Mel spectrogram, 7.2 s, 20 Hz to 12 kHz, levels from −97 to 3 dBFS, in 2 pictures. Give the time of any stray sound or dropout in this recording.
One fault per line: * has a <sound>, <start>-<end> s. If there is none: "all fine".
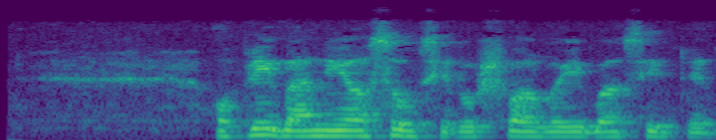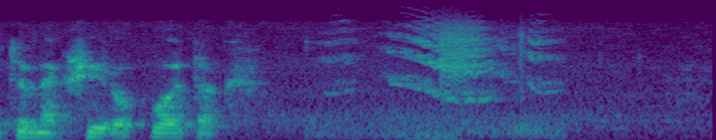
* has a squeak, 5.1-6.4 s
